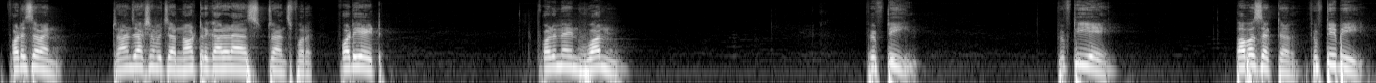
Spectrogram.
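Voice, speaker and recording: A man's voice: sits high, a little mellow, no room sound, poor audio. A man with an Indian accent lecturing a revision class, prompting students with repeated questions and dropping Hindi phrases into his English. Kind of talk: interactive exam revision lecture.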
